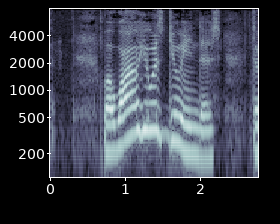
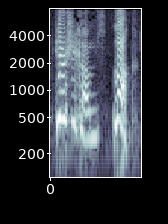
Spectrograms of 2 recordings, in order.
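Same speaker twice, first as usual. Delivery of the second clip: loud, high announcement; excited calling; 9 semitones higher, 12 dB louder than usual. A narrator's reading. Wonka pointing out the arriving boat, excitedly loud. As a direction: call out in excitement.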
